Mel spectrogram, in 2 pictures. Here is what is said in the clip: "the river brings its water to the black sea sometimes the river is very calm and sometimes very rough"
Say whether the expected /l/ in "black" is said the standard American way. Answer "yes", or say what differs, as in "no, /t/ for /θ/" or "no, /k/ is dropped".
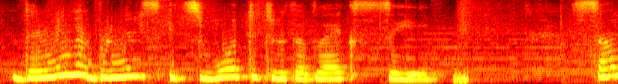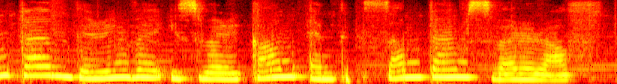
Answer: yes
